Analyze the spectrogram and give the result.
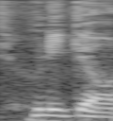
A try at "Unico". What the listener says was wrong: Actually, they're pronouncing it Unico. The H is silent now. They're saying the H is silent now, so we're no longer calling Unico.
